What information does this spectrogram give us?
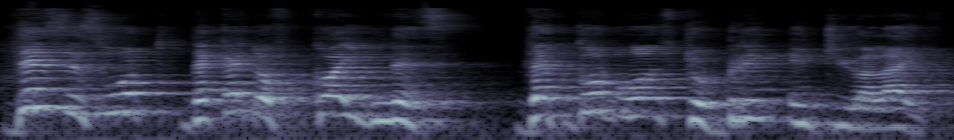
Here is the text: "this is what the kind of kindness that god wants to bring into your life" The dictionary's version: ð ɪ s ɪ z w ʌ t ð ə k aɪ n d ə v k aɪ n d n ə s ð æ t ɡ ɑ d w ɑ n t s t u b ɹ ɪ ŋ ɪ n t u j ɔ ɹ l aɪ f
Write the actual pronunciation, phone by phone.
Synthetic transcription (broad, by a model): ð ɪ s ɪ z w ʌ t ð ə k aɪ n d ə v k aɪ d n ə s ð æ t ɡ ɑ d w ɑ n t s t u b ɹ ɪ ŋ ɪ n t u j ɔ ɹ l aɪ f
